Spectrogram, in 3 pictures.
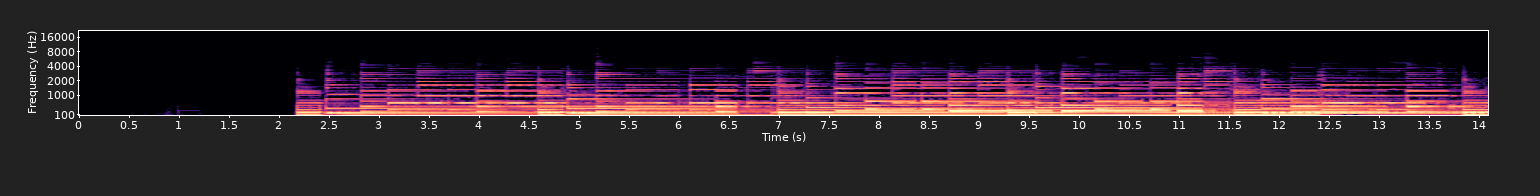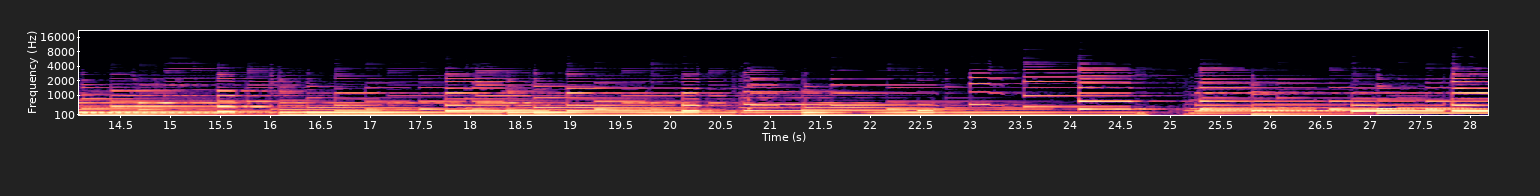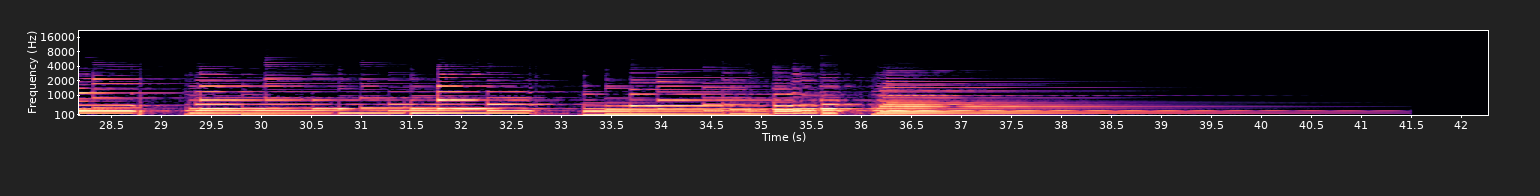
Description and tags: This is electroguitar composition, etude, where i played light open-chords. Record in Cubase, through "presonus inspire 1394", whith using reverb (Electro-Harmonix holy grail plus)guitar pedal. Melodical.
Chords, clean, echo, electric-guitar, electroguitar, Etude, experimental, melodic, melodical, music, reverb, reverberation, sample, song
